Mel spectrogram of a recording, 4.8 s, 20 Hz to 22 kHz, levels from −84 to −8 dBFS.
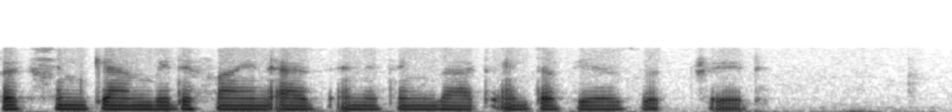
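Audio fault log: throughout, Bluetooth CVSD headset codec: the speech sounds boxed in, with nothing above 4 kHz, scratchy s sounds, distorted loud bright moments and a granular hiss underneath. A one-bit up-or-down coder whose adaptive step can't keep pace causes this, consistent with a 64 kbps CVSD link.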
